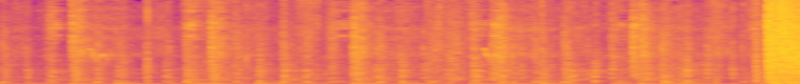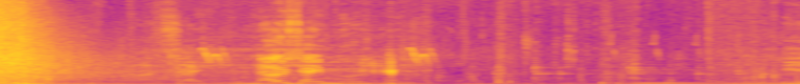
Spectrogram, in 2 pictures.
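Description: A single shot from a side-by-side double rifle about four seconds in, loud and sudden with a short echo tail: a finishing shot into a downed Cape buffalo. Before the shot, background music with a steady low note and light ticking percussion.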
